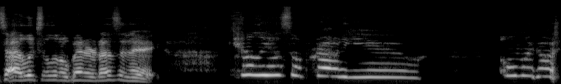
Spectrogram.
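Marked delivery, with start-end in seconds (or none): 2.4-5.6 very high, proud gush; high-pitched, overcome and softening; about to cry. Real, not acted. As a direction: squeal with pride, close to tears. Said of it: "I'm about to cry".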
